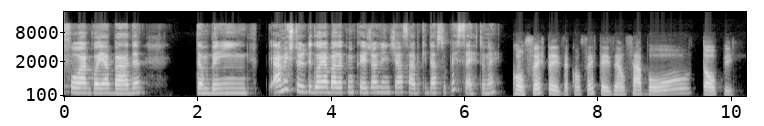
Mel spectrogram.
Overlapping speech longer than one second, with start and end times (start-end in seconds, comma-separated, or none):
none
